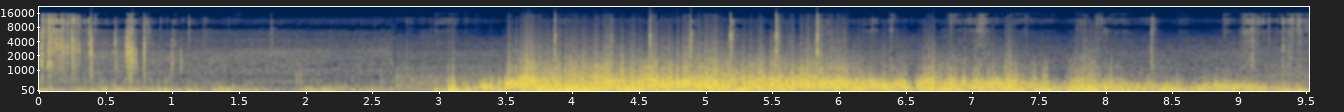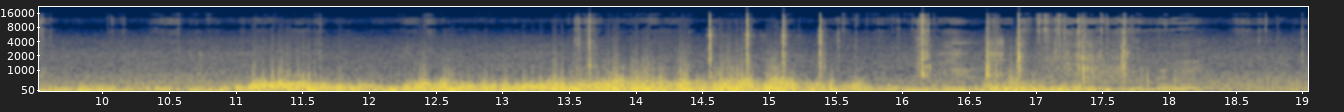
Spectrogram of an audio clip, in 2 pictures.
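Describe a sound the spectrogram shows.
A hammer strikes a chisel into rock with sharp clinks.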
